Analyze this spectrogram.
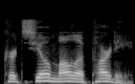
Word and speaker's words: Curzio Malaparte: Curzio Malaparte, Italian pronunciation, Curzio Malaparte, the 9th of June 1898 to the 19th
